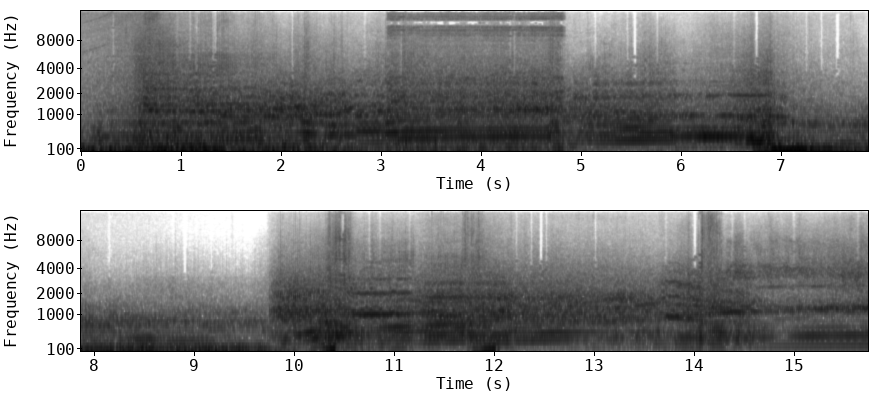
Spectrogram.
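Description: Tyres squeal loudly on pavement.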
